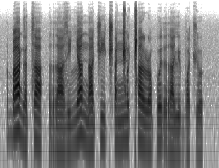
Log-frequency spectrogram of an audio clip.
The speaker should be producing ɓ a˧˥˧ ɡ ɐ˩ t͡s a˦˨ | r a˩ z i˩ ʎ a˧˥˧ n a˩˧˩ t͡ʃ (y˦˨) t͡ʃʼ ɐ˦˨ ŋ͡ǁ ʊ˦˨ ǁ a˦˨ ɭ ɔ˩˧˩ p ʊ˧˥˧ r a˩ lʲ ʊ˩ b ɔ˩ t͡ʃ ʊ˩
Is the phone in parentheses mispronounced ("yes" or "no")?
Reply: yes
